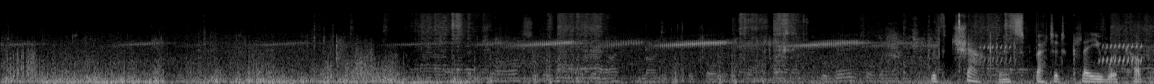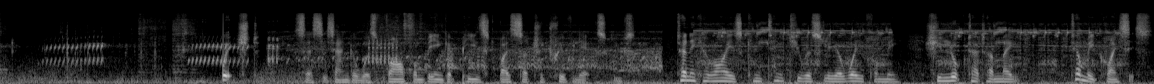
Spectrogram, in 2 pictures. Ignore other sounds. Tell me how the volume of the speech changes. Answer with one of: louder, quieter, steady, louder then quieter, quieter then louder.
louder.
